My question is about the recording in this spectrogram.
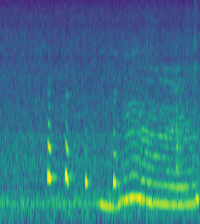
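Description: Wordless voice sounds, with no words: three or four quick high yelps, then a long sing-song hum that rises and falls in pitch.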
